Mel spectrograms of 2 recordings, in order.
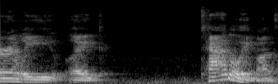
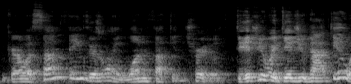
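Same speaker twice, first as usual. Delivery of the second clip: high-pitched exasperated insistence on some; pushing hard that there's only one truth; emphatic; 5 semitones higher than usual. Real, not acted. Recapping the reality show to viewers, exasperated and emphatic. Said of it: "emphatic insistence".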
